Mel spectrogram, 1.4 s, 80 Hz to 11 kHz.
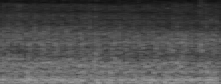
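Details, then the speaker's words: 1988 Evinrude 200hp outboard on a Stratos fish & ski boat, idling in neutral at the marina during a loss-of-power diagnosis: low, even burble with no misses or knocks. It idles perfectly, though the later test run failed. "yeah I think it idles pretty good we can eat you can almost like it's it's perfect right there you know"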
